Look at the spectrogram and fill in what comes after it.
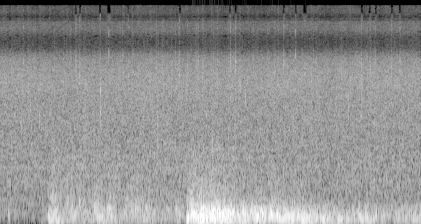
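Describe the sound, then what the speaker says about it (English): Rainstorm in the video game Morrowind: steady hiss of falling rain, then a deep rolling thunder rumble swells about halfway through and lingers; no voices. "I like the rain"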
